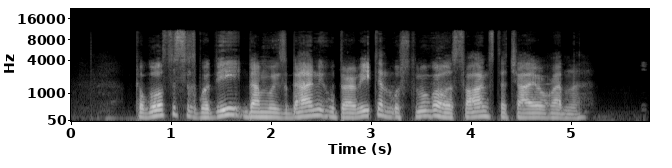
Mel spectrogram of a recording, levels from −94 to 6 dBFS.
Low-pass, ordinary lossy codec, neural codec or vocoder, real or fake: 10.8 kHz; none; codec, 24 kHz, 0.9 kbps, WavTokenizer, medium music audio release; fake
